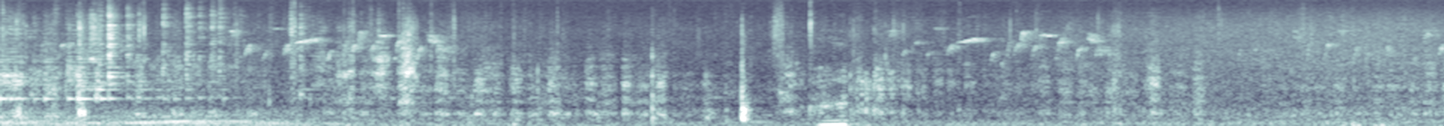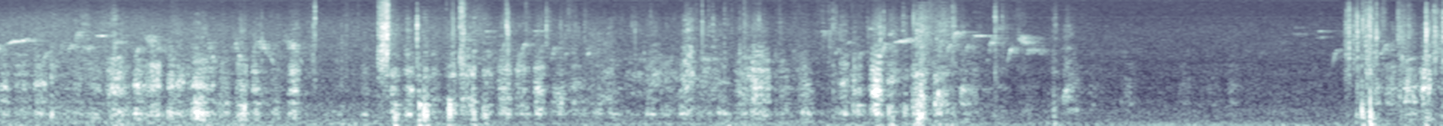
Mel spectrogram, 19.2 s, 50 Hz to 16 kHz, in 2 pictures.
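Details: German Shepherd named Anita, recorded in 2008 while playing with an American Staffordshire Terrier puppy: quick, breathy panting, roughly three to four breaths a second and unevenly paced, mixed with scuffling and soft knocks of rough play.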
